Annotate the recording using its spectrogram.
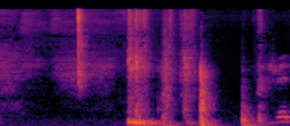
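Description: A metal lift clanks and rattles as it is adjusted.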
